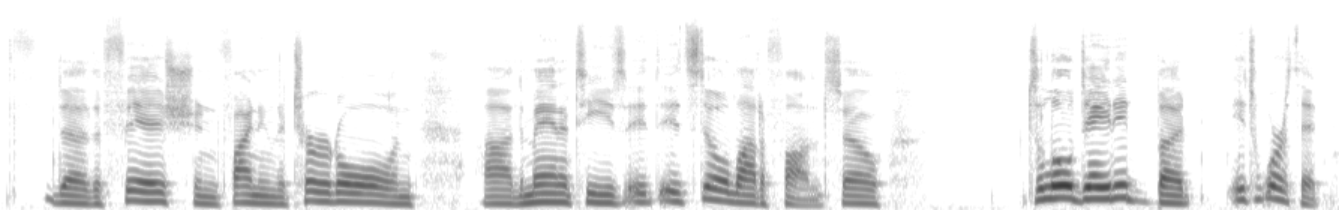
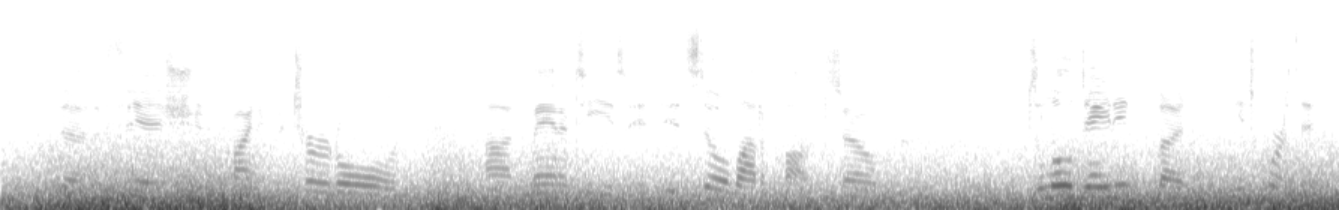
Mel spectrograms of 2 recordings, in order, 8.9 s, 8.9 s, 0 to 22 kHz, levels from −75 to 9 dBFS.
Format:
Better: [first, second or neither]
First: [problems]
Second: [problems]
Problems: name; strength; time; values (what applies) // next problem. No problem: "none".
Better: first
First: none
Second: wind noise on the microphone; heavy; 4 dB above the speech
